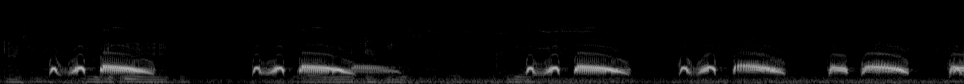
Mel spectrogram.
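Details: Spotted dove calling, a recording used as a lure for trapping doves: four phrases, each two or three short clipped coos followed by a long, loud, falling coo, with short pauses between phrases.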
